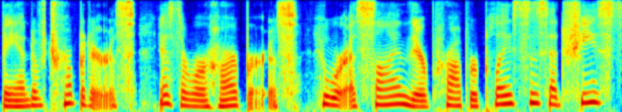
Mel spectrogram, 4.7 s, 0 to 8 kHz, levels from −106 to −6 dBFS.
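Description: Speech with gain pumping throughout: the gain swings by around 10 dB, likely from an over-driven input gain feeding a fast limiter. The call microphone processing caps the band at 8 kHz.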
